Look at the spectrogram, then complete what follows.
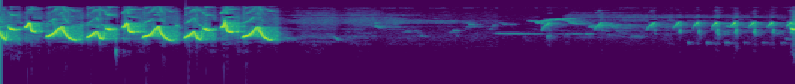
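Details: Common yellowthroat giving one fast phrase of about five repeated, slurred, wavering notes lasting just over a second, followed by quiet high ticking notes from a smaller bird.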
